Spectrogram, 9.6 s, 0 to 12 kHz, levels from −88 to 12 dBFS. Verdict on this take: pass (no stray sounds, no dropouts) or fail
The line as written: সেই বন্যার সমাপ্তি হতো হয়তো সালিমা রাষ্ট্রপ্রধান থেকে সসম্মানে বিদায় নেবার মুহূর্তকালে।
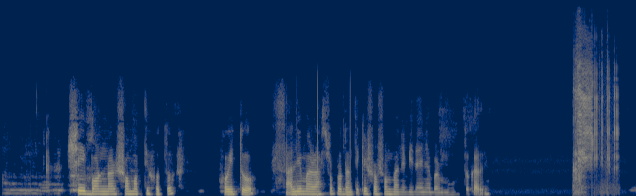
fail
